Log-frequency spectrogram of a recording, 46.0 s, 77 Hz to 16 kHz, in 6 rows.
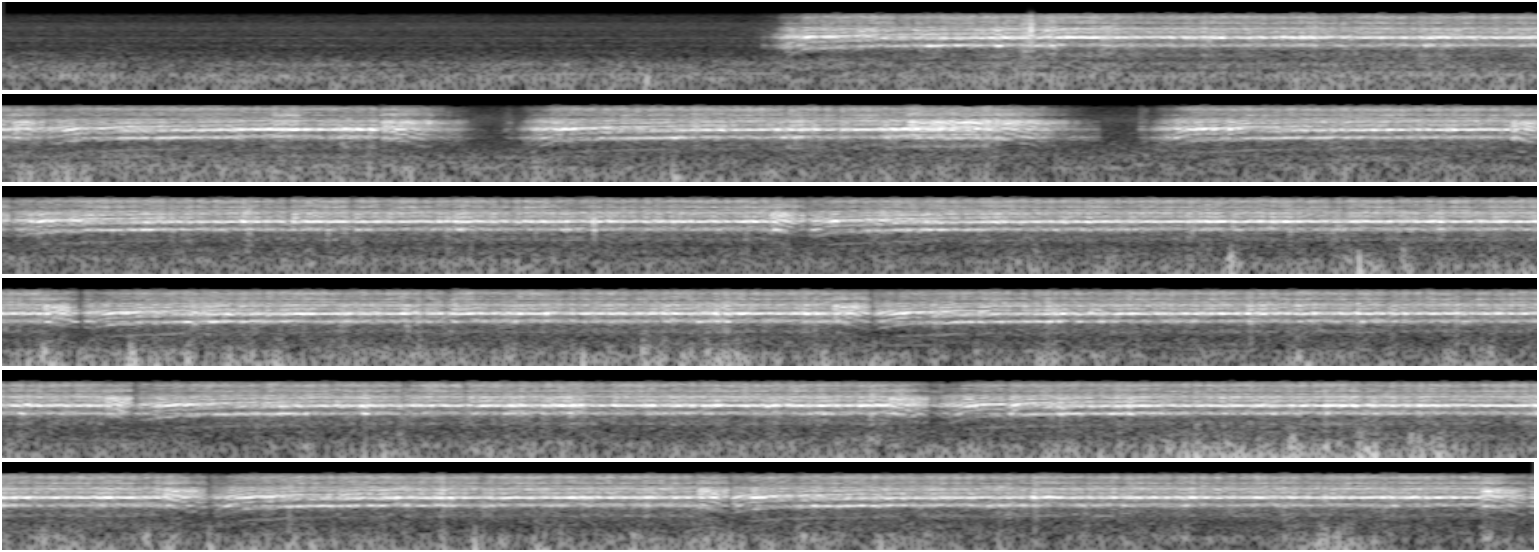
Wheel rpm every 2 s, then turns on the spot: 0, 10, 140, 160, 130, 110, 90, 140, 160, 150, 160, 150, 160, 140, 160, 150, 150, 140, 160, 150, 150, 150, 160.
none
